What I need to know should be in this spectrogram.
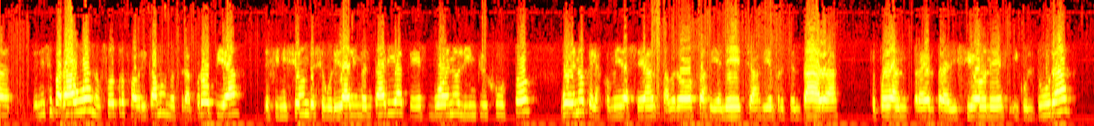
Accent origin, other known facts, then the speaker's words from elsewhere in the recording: Buenos Aires, Argentina; uno tiene también la tendencia como porteña a tener una mirada como muy centrista de Buenos Aires o conurbano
